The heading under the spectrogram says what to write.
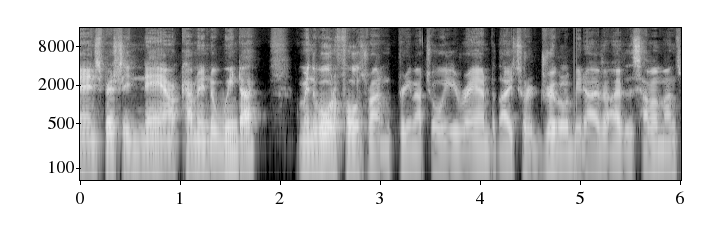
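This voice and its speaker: On a very clean recording with a silent background, a man with an Australian accent talks at a very fast pace with ordinary pitch variation. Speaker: 4WD channel host. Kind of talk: live stream chat reading viewer comments. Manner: casual, hesitant with many fillers.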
